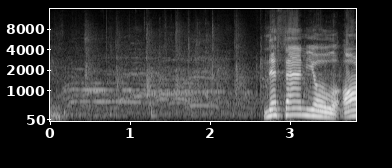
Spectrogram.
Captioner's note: audience applauding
